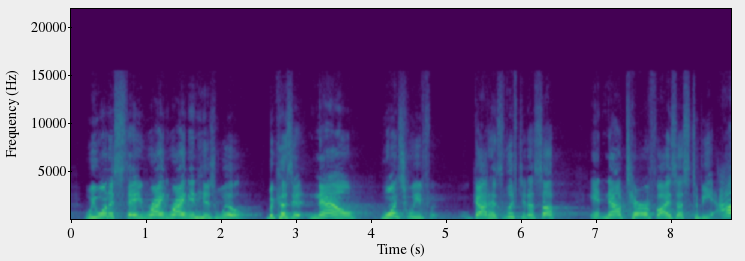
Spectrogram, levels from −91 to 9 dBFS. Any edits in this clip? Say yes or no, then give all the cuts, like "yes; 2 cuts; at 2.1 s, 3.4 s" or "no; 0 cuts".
yes; 2 cuts; at 1.3 s, 2.5 s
